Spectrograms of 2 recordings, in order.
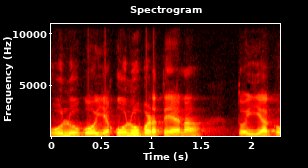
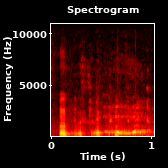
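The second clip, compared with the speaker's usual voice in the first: laugh; 14 semitones higher, 11 dB quieter than usual. Real, not acted. Laughs at own story.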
